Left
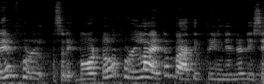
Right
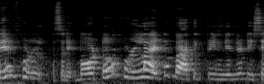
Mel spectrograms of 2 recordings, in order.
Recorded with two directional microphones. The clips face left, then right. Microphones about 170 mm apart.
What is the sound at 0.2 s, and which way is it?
A woman's voice, 20° right (ahead or behind).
